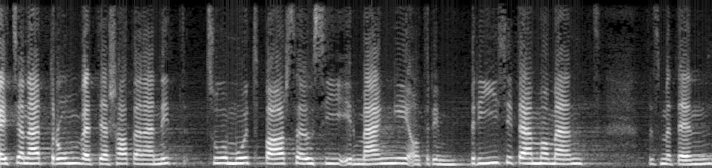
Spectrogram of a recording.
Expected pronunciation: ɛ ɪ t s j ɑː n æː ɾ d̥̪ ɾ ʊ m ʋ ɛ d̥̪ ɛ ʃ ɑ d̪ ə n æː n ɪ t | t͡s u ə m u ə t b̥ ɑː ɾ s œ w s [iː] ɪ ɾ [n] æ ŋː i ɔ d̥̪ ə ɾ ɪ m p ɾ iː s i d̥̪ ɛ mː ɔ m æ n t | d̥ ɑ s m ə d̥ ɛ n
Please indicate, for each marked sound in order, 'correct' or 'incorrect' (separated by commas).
correct, incorrect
